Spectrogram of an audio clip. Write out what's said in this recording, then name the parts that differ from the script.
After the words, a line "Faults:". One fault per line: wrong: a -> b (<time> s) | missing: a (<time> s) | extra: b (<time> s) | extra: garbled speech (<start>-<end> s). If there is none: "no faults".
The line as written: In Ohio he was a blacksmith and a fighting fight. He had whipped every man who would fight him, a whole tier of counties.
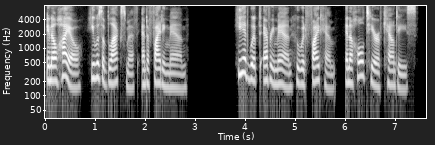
In Ohio he was a blacksmith and a fighting man. He had whipped every man who would fight him, in a whole tier of counties.
Faults:
wrong: fight -> man (2.5 s)
extra: in (6.0 s)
